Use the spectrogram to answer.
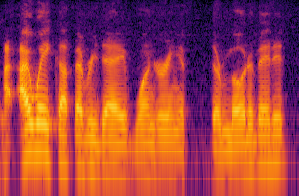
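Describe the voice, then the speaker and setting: A man's voice: fairly low pitch, expressive, fast talker, dry recording, dull audio. A man hosting a casual podcast, his voice nasal from a cold, upbeat and promotional. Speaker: podcast host.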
